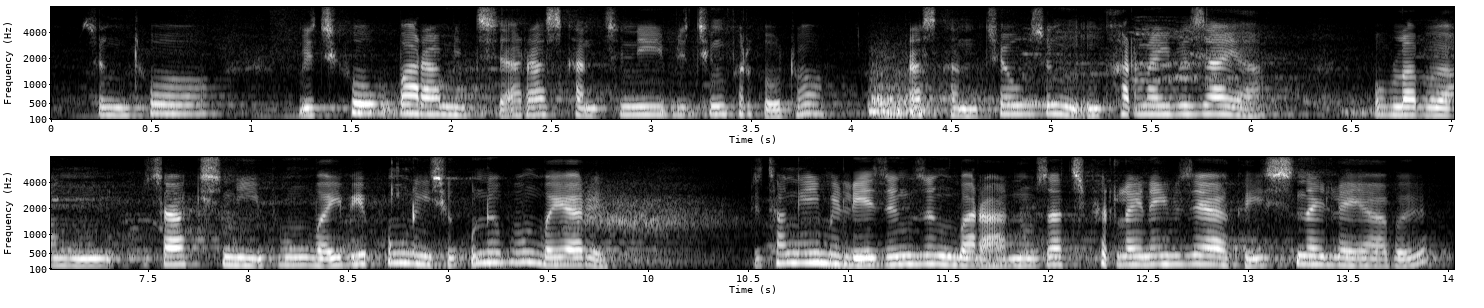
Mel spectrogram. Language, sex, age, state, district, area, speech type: Bodo, female, 60+, Assam, Kokrajhar, rural, spontaneous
